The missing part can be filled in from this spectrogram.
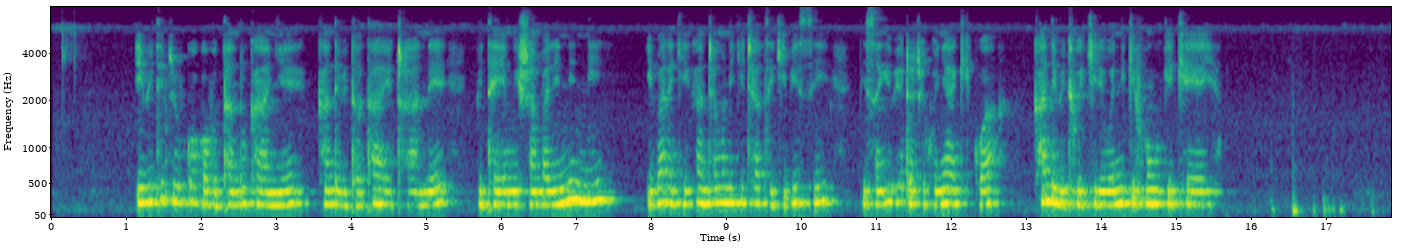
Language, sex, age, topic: Rundi, female, 25-35, agriculture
